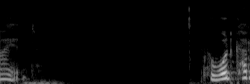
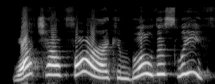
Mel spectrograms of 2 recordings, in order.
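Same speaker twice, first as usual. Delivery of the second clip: Mickey voice; 13 semitones higher, 15 dB louder than usual. Acted. Mickey speaks.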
